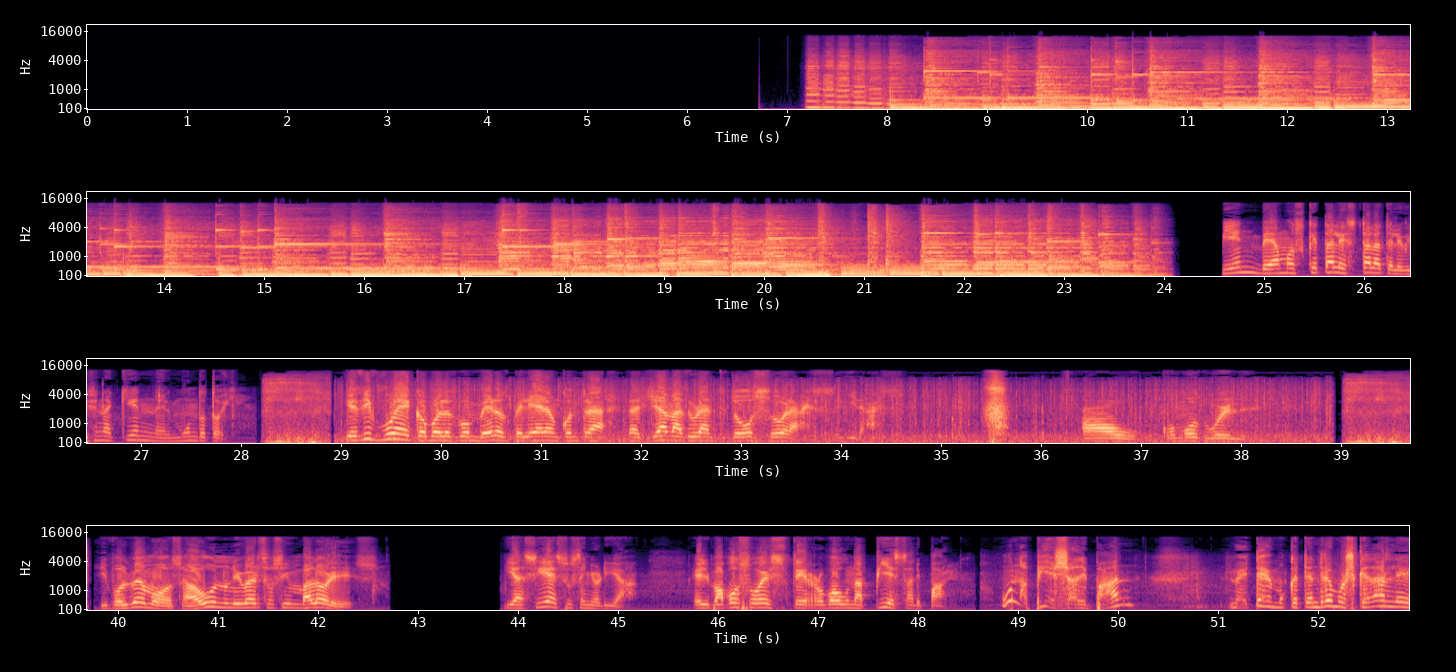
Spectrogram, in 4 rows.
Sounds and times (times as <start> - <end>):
Speech: 24.6 - 28.1, 29.0 - 34.6, 36.4 - 38.1, 39.8 - 42.6, 43.9 - 45.2, 45.8 - 50.2, 51.1 - 52.9.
